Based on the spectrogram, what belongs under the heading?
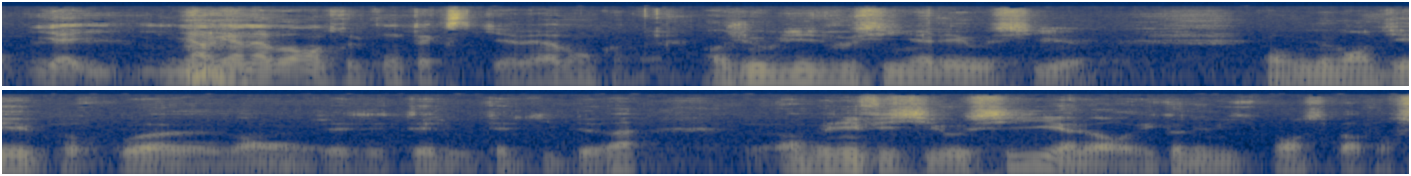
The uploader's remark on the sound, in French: Enregistré au restaurant Annette.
